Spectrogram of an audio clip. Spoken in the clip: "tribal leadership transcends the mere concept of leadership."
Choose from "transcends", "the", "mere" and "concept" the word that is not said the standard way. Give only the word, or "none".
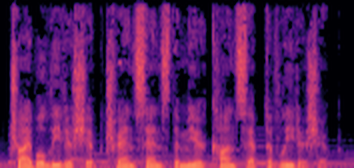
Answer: none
